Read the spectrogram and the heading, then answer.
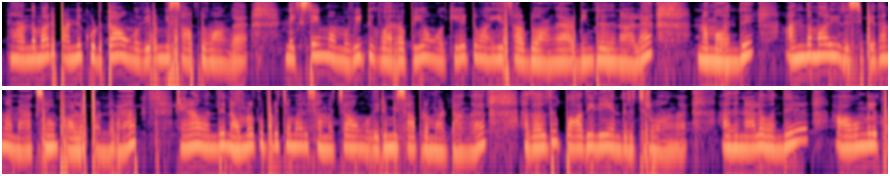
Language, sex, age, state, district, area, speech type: Tamil, female, 18-30, Tamil Nadu, Namakkal, rural, spontaneous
